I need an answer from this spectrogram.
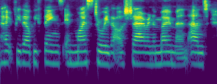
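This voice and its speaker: Very fast and with a British accent, a woman speaks at a fairly low pitch, recorded very cleanly against a silent background in a dry, close sound with no echo. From UK. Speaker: women's leadership consultant. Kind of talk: conference presentation.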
